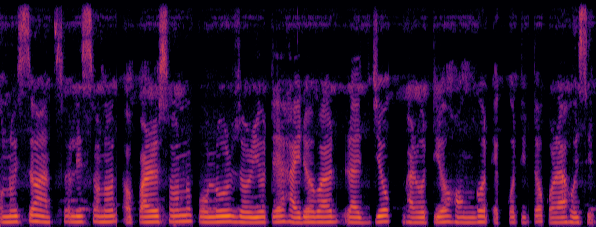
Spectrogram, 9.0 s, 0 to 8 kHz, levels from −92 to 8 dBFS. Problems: none marked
